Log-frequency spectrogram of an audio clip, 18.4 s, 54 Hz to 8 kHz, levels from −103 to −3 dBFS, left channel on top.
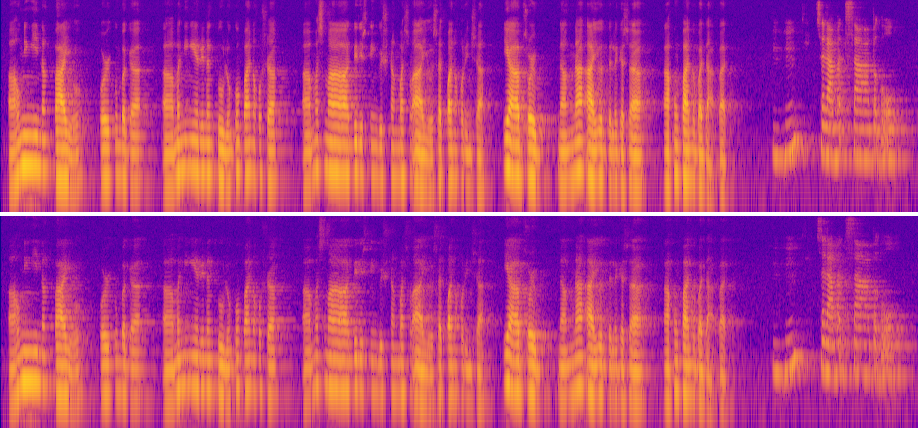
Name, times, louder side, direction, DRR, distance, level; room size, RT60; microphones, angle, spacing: voice 1, 0.2-1.6 2.0-2.8 3.2-5.5 6.0-9.7 10.1-10.8 11.2-12.8 13.3-14.5, left 4 dB, 80° left, 11 dB, 0.7 m, -25 dB
voice 2, 15.4-15.9 16.3-17.8, left 2 dB, 60° left, 3 dB, 3.5 m, -32 dB
29.0 x 11.5 x 8.7 m, 1.2 s
head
